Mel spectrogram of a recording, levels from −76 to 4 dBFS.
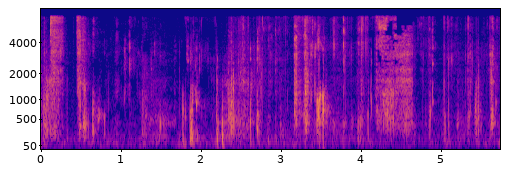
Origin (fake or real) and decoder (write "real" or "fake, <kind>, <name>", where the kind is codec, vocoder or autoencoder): real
